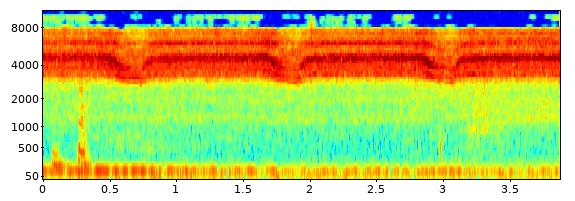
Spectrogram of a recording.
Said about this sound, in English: Give it up to all the cicadas across the nation.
